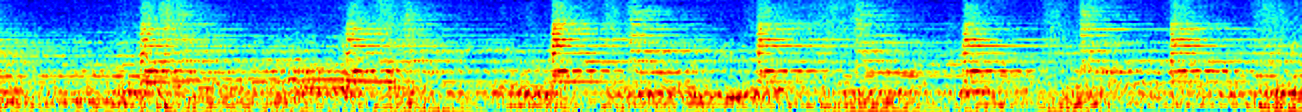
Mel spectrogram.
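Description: Church bells ringing in a peal, with strikes coming about once a second and each ringing on into the next.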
